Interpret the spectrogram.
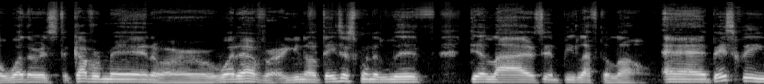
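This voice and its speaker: A man's voice: fairly low pitch, a little mellow, no echo. A man talking as a guest writer in a casual interview, rambling and filling his speech with "you know" and "I mean".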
